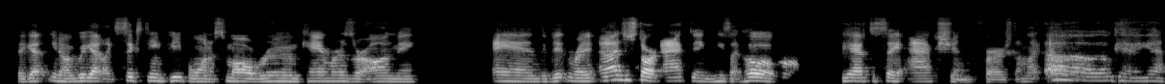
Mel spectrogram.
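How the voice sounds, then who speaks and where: A man with a slight Southern US accent speaks at a moderate pace in a fairly high pitch, with a bright, sharp tone, ordinary pitch variation and big swings in loudness. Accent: slight Southern twang. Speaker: actor. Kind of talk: casual chat.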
